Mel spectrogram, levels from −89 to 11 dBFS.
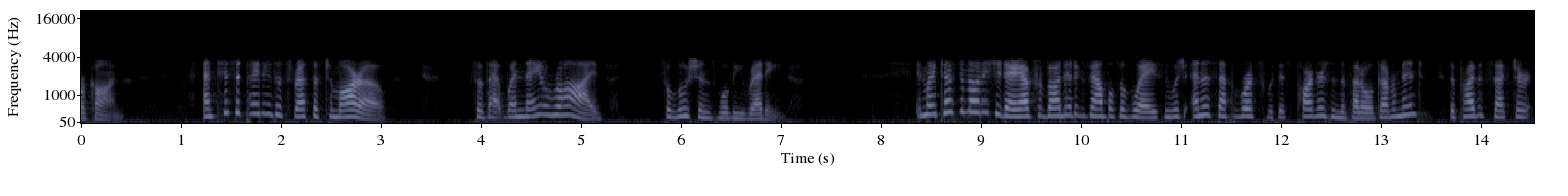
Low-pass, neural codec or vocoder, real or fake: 3.6 kHz; codec, 16 kHz, 0.3 kbps, FocalCodec; fake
